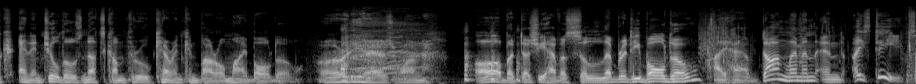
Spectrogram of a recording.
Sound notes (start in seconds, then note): 3.2 laughing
